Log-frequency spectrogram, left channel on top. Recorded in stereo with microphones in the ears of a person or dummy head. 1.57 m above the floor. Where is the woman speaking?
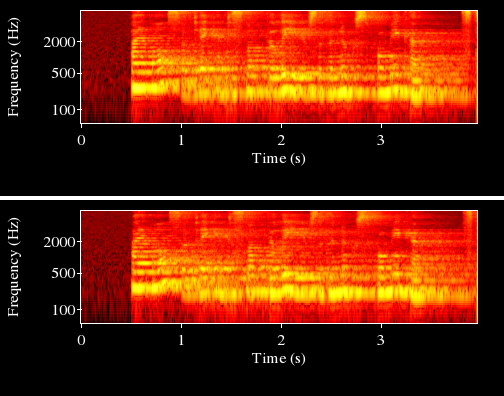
85° left, 4 m; by 4.0 s 45° left (ahead or behind), 1.2 m.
